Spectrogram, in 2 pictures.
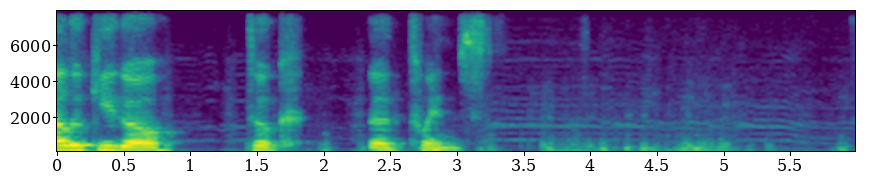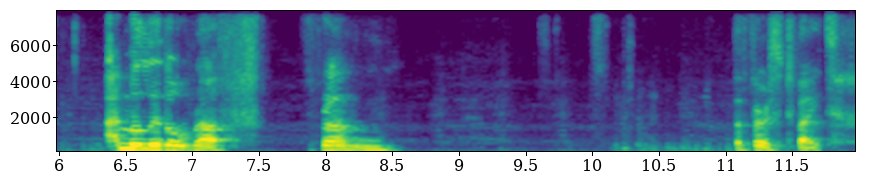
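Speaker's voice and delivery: hushed, low mutter under the breath. A player's character speaks into a sending stone on the walk over, muttered under breath. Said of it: "just mutter under my breath".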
